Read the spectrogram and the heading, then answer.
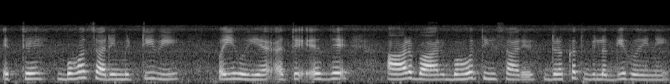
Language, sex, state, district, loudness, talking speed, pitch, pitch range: Punjabi, female, Punjab, Fazilka, -16 LUFS, 180 wpm, 245 Hz, 235-260 Hz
